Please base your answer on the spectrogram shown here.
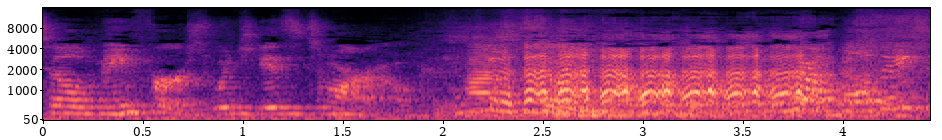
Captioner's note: audience laughter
